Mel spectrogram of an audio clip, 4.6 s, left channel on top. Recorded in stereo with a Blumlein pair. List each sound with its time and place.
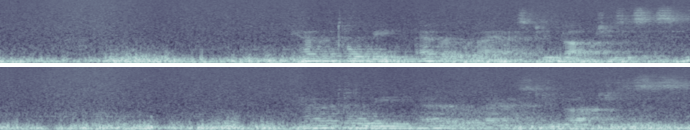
1.9 s a man speaking: 25° left, 10 m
